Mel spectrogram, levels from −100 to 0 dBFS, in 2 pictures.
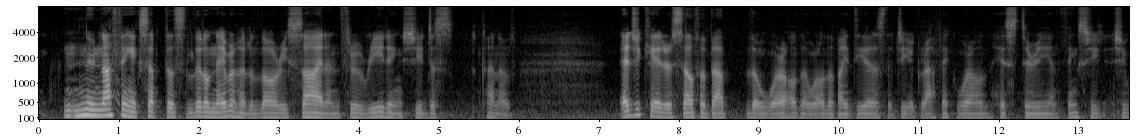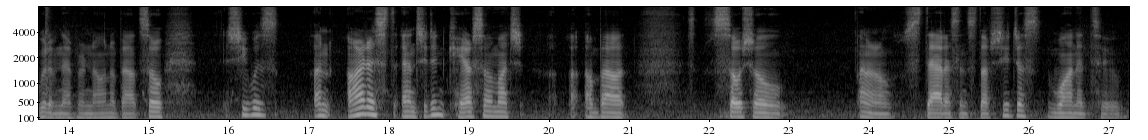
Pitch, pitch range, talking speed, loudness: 110 Hz, 100-125 Hz, 135 wpm, -44 LUFS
